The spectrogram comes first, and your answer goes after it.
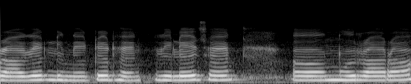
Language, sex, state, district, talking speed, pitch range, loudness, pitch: Hindi, female, Bihar, West Champaran, 115 wpm, 195-205 Hz, -13 LUFS, 200 Hz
